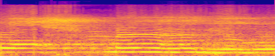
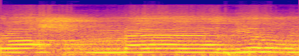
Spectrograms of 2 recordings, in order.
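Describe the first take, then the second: The two takes are said the same way.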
